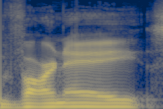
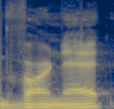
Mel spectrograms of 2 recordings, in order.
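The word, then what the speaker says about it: Vuarnet: Like, you know, I remember like I had some Varnay sunglasses back in the day and I called them Varnet and people were like, no, it's this, whatever. And then when I learned how to pronounce it properly,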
